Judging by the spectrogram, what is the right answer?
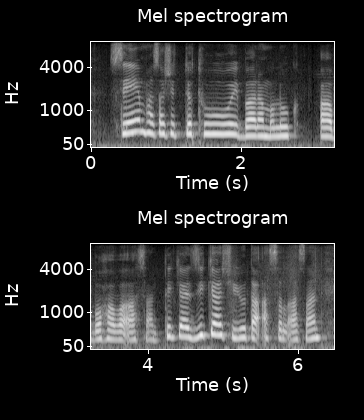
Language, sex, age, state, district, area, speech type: Kashmiri, female, 30-45, Jammu and Kashmir, Baramulla, rural, spontaneous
